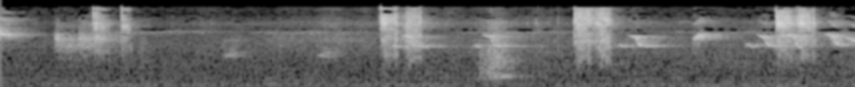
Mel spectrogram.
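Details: Oriental magpie-robin singing as it displays: scattered, varied whistles and harsher rasping notes, with abrupt loud bursts and short pauses between phrases.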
